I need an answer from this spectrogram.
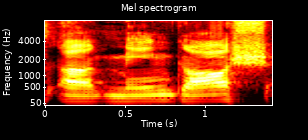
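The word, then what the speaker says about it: main gauche: It's Mangosh, I think. Mangosh.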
